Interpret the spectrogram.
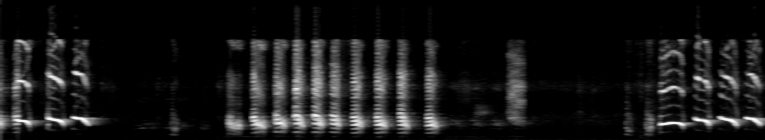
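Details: A female grey-cheeked bulbul of the Medan, Sumatra form calls to provoke a male: three bent whistles, then a steady train of about a dozen harsh chattering notes, closing with a fast string of whistled notes.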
